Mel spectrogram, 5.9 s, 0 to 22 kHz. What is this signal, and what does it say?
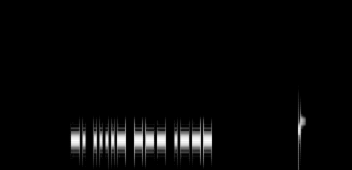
Morse code, heard as a keyed tone, about 25 wpm, 700 Hz. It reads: N4OJ
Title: USA Call Signs - 3x Character Spacing - 25wpm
